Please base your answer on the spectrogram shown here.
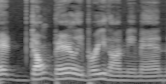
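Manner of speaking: normal talking voice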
